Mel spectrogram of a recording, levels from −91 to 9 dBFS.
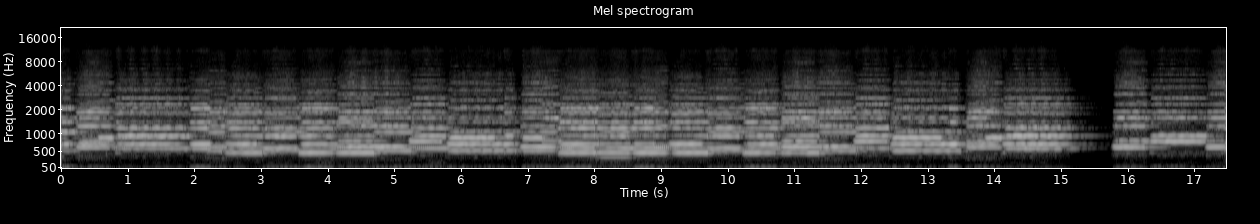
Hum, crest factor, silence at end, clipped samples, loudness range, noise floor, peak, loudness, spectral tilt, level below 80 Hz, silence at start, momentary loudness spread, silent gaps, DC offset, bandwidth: none; 14 dB; 0 s; under 0.1%; 2 LU; -62 dBFS; -16 dBFS; -30 LUFS; -1 dB/octave; -68 dBFS; 0 s; 4 LU; none; under 0.1%; 12 kHz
